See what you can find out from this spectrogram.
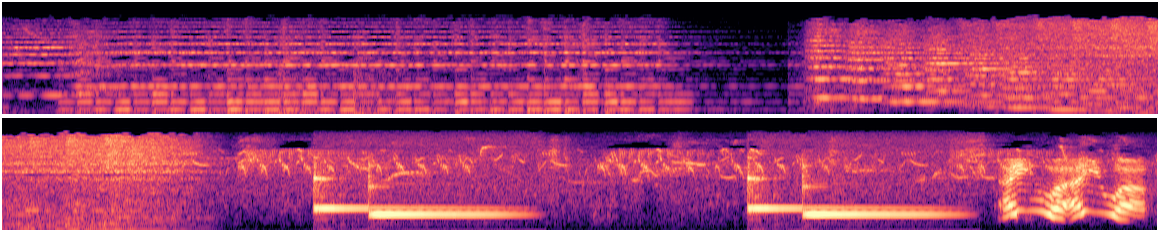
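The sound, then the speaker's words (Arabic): A doorbell rings twice, each press a bright two-tone chime, high then lower, sounding clearly after a stretch of music. “وبعد ما تخلص شغلك بتضغط على الجرس وبنت راف”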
